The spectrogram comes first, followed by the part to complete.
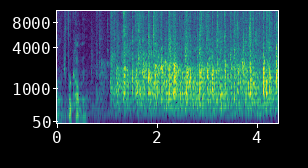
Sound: applause

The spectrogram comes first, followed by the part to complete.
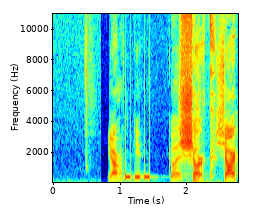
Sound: buzzer pings

